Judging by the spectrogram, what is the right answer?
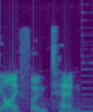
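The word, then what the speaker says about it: iPhone X: with the release of the iPhone 10 pronounced 10.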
